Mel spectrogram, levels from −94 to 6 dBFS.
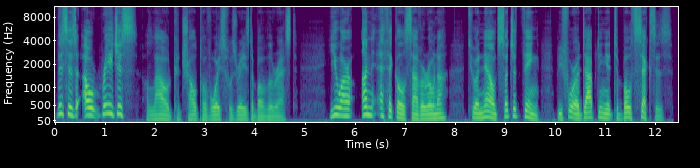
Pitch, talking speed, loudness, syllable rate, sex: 145 Hz, 130 wpm, -19 LUFS, 4.6 syllables/s, male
